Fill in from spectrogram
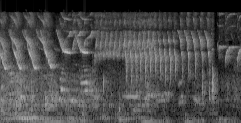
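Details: Female canary voice used to trigger singing in lazy male canaries; descending sweeps, then long buzzy rattling trills with rapid pulses and varied whistled phrases.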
